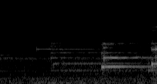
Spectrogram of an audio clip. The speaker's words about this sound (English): So she hears the ice cream truck, which will send any kid running. She heard, heard and saw this Mr. Softee truck going down Briggs Avenue.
